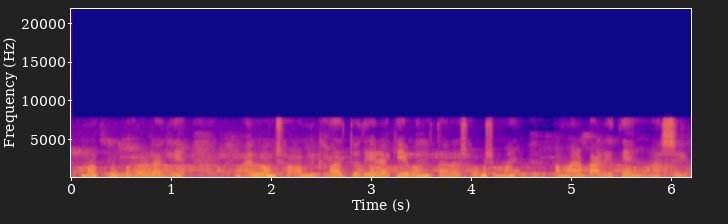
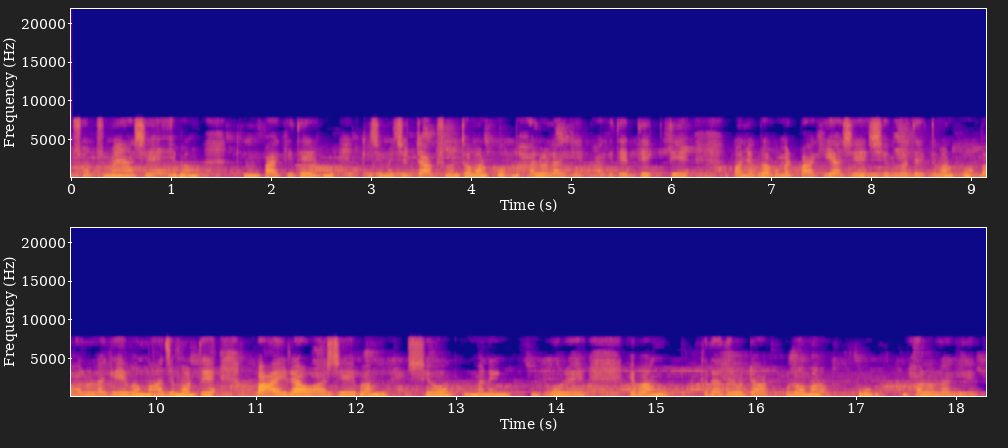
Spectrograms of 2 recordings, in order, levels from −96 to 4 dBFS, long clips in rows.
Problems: none marked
